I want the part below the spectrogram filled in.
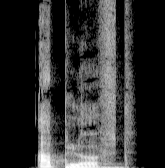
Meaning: exhaust air, used air
- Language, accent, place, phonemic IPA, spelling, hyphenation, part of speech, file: German, Germany, Berlin, /ˈapˌlʊft/, Abluft, Ab‧luft, noun, De-Abluft.ogg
